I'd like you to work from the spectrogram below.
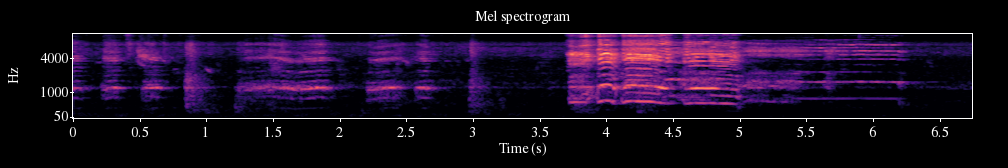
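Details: Young free-range native roosters, three males aged 60 days, crowing for the first time on a small home farm in Parapat; short, rough, wavering crows with clucking and chirps between them, the loudest crow near the end.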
